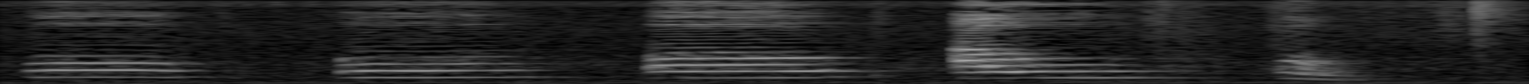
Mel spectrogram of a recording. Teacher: जिनको बोलते समय हमारे होठ गोल होते हैं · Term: वृत्ताकार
